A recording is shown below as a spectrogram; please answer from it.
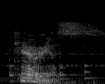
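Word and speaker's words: Carrious: Carius. He will carry us into the future.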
